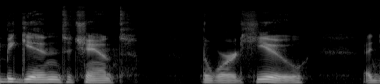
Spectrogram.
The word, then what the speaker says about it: HU: And then you begin to chant the word hue. And you pronounce the H and then U.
